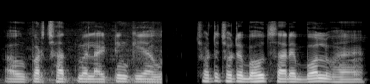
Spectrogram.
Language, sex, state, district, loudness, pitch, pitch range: Hindi, male, Jharkhand, Palamu, -17 LUFS, 130 Hz, 120-140 Hz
